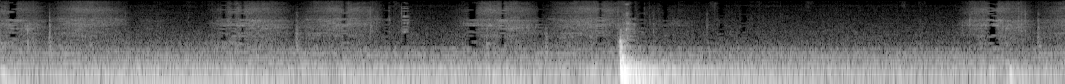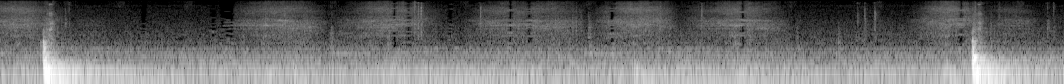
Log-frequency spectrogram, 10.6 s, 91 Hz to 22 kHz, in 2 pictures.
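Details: 1991 Mercedes R129 500SL, 38K miles, turning steering wheel left and right: three single heavy clunks a couple of seconds apart from the front steering components; side and cause not yet found.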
